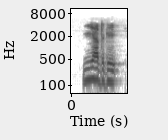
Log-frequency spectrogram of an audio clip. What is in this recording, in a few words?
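"yãdge", Mossi; fan the flames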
